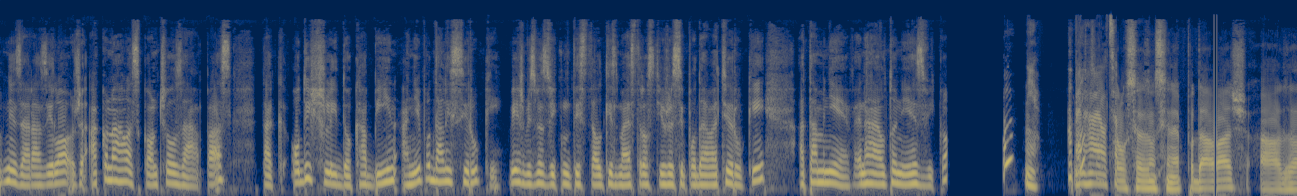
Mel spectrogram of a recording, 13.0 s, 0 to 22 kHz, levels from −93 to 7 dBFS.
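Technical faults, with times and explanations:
9.46 to 10.04 s, playback stall: the speech cuts out mid-flow and the output sits silent for about 0.56 s before resuming. This is the signature of the player's output running dry, most likely from a buffer underrun or a blocked audio thread. The device keeps demanding samples, gets none, and emits silence until data flows again.
10.04 to 11.16 s, catch-up at higher speed: once output resumes, the speech runs at 1.5 times normal speed, with pitch raised by roughly seven semitones, a chipmunk-like lift. It ends just before "sezónu si". The player is draining its accumulated backlog by resampling rather than time-stretching. That is why speed and pitch rise together and then fall back to normal once the lost half-second has been recovered.
12.14 s, corrupt frame decoded: just after "sezónu si", a brief burst of misplaced energy lasts around 40 ms, roughly one codec frame. 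Damaged bits in that compressed frame were decoded as if valid. Misread scale factors or spectral codes then put energy at the wrong frequencies for the frame's duration, giving a short squeak or noise blip.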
